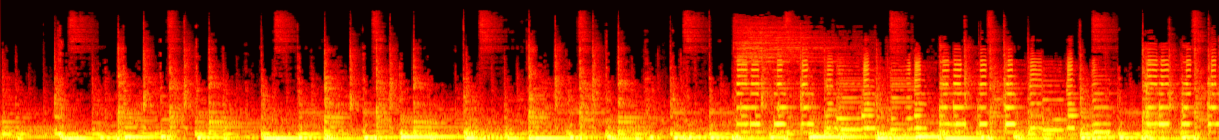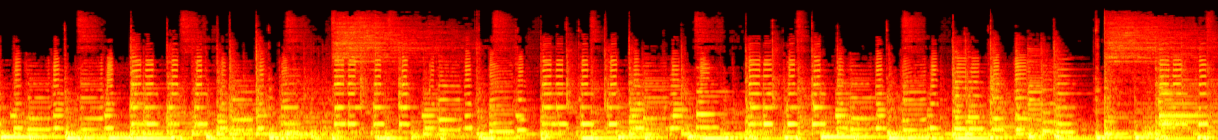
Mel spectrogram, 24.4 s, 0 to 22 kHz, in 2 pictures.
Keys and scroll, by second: 15.9 space, 19.1 1, 19.4 0, 20.0 space, 22.9 Escape.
